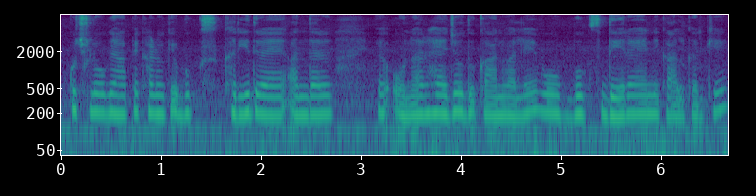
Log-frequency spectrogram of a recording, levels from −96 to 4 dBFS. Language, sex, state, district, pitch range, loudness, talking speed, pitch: Hindi, female, Bihar, Jamui, 185-200 Hz, -40 LUFS, 205 wpm, 195 Hz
